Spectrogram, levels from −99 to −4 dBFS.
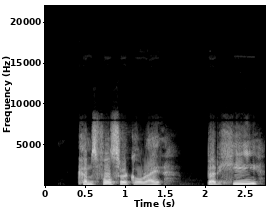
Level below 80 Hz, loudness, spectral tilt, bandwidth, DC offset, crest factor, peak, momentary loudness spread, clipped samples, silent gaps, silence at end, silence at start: -78 dBFS; -24 LUFS; -5 dB/octave; 8.8 kHz; under 0.1%; 14 dB; -10 dBFS; 6 LU; under 0.1%; none; 0.05 s; 0.4 s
